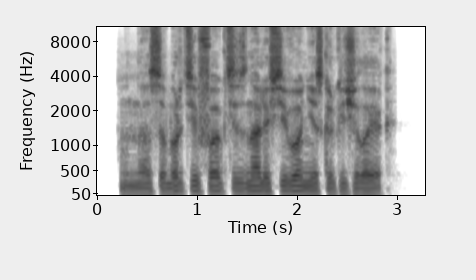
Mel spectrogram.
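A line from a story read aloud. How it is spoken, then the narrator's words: Gloomy. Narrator (Russian): мрачно отвечает старший караванщик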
